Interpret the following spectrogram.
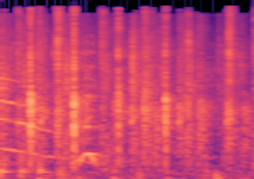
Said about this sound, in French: Hey, mesdames et messieurs, applaudissez notre politicien invité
